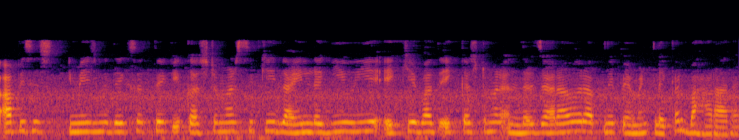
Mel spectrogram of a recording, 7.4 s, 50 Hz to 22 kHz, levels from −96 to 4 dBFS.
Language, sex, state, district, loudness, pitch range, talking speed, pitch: Hindi, female, Bihar, Kishanganj, -22 LUFS, 210-235 Hz, 250 wpm, 225 Hz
